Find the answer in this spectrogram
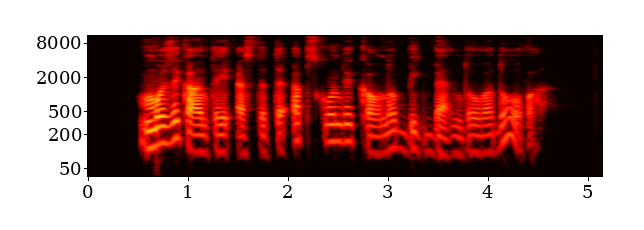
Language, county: Lithuanian, Klaipėda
